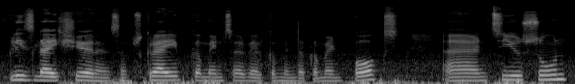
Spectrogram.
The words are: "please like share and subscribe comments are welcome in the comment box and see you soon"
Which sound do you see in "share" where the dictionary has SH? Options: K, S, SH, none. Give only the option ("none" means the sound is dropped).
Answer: SH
